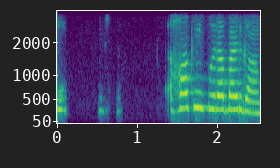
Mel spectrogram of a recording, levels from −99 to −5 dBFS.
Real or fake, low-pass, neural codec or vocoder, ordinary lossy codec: real; 3.6 kHz; none; Opus, 64 kbps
